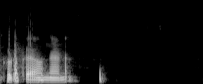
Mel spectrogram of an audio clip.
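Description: A man speaking briefly, then a single soft computer-keyboard key click about a second in.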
